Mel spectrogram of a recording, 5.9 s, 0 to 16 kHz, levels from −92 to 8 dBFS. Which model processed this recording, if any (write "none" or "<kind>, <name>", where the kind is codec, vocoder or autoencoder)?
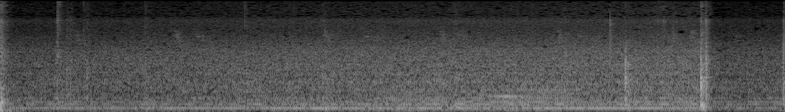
none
